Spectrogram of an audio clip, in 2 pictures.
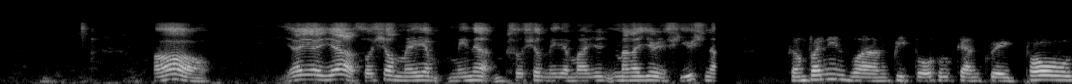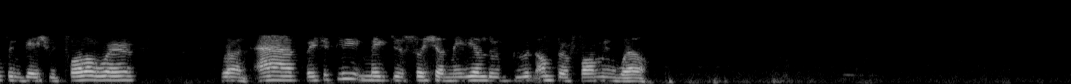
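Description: At 7.14 s a handover gap opens: the call moves between networks, no speech frames arrive, and the sound cuts to silence for 220 ms until 7.36 s. From 7.36 s to the end there is a fallback to narrowband. The codec drops from HD Voice to one that fits AMR-NB at 12.2 kbit/s, removing everything above 4 kHz, so the earlier clear wideband speech turns duller and rougher.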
